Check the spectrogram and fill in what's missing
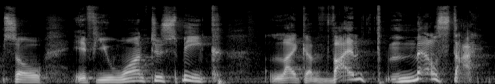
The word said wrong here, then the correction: Weltmeister: no, I said that wrong, Weltmeister, perhaps, German friends, that means a world master, all right, or master of the world of soccer.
